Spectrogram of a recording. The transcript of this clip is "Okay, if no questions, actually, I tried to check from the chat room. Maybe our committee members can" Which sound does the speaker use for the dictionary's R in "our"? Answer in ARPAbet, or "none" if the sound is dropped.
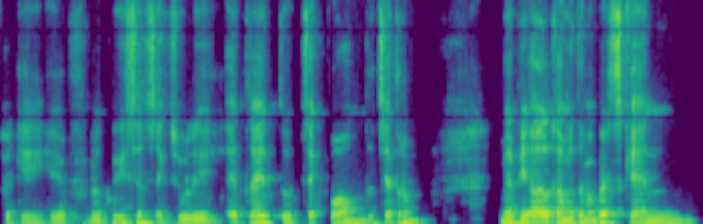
L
